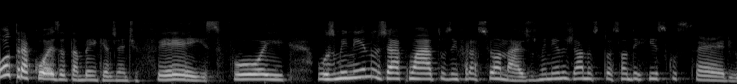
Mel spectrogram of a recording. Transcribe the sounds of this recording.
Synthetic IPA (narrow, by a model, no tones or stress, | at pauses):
owt̪ɾɐkojzɐt̪ɐ̃mbẽj̃kɪaʒẽnt͡ʃɪfejsfojʊzminĩnʊzʒakõat̪ʊzĩfɾasionajzʊzmĩnĩnʊzʒanũmɐsi̥t̪uasɐ̃w̃d͡ʒ̪ɪhiskʊsɛɾjʊ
